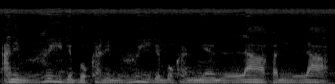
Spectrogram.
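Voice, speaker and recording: A man with a Jamaican accent, speaking in patois as he tells stories about his life in a casual vlog, jumping from loud exclamations to low murmurs. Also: little pitch movement, a little fast, a crowd in the background. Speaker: vlogger.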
